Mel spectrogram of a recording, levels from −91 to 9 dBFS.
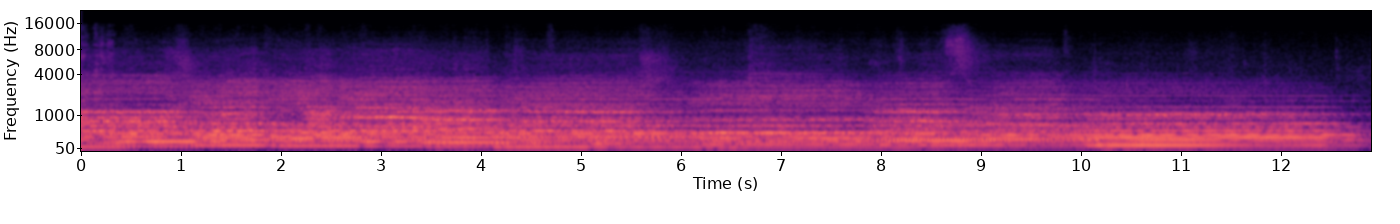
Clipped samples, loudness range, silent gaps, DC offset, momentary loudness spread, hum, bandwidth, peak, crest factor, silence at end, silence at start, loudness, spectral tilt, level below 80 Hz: under 0.1%; 3 LU; none; under 0.1%; 6 LU; none; 13 kHz; -10 dBFS; 14 dB; 0 s; 0 s; -24 LUFS; -7.5 dB/octave; -42 dBFS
